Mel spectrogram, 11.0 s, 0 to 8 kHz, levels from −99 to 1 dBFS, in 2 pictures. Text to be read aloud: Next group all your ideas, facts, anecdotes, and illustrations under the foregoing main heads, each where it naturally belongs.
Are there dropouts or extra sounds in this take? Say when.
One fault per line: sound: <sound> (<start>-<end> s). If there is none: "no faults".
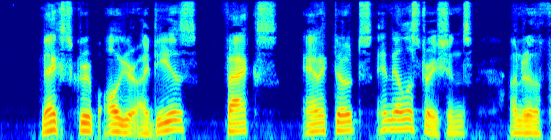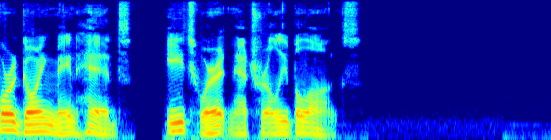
no faults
